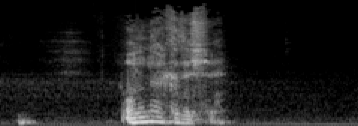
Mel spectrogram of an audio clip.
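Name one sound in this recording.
A second man answers quietly, close by.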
